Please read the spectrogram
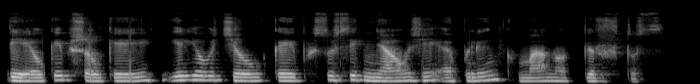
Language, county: Lithuanian, Kaunas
